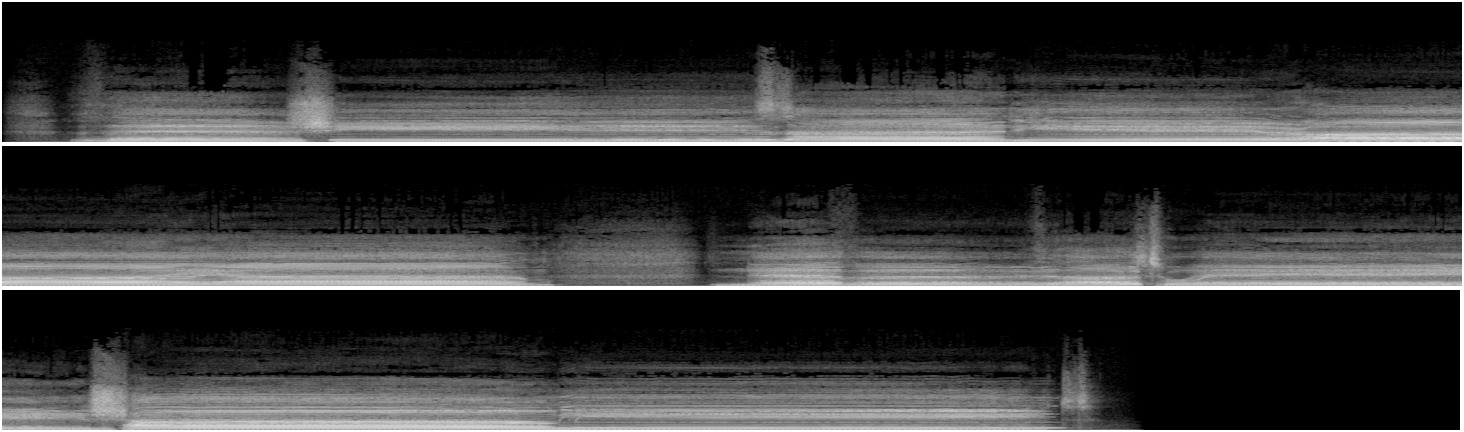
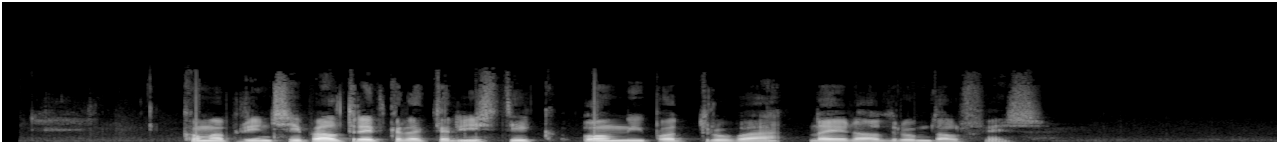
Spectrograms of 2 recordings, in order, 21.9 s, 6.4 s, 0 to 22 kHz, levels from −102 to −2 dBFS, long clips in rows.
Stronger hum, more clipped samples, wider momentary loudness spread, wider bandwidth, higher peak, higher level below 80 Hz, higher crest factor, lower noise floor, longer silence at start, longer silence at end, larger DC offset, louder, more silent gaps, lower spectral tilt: neither; neither; about the same, 10 LU vs 11 LU; first, 11.5 kHz vs 9.4 kHz; second, -8 dBFS vs -4 dBFS; about the same, -78 dBFS vs -76 dBFS; about the same, 18 dB vs 22 dB; first, under -90 dBFS vs -77 dBFS; second, 0.35 s vs 0.9 s; first, 1.85 s vs 1.25 s; first, 0.2% vs under 0.1%; about the same, -25 LUFS vs -25 LUFS; neither; second, -4 dB/octave vs -7 dB/octave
